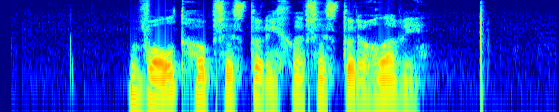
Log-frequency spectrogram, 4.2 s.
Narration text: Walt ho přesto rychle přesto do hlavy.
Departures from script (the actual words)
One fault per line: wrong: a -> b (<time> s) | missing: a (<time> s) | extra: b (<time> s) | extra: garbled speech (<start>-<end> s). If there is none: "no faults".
no faults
